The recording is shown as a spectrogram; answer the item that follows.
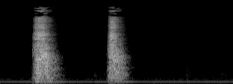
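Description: Two short, forceful bursts of a person's breath, about three-quarters of a second apart, over a faint steady low hum.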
